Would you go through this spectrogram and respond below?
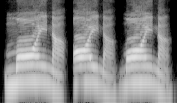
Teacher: অ এবং এ, এই দুইটা মিলে উচ্চারিত হয় অয়। এই দুটার সম্মিলিত উচ্চারণ হচ্ছে অয়। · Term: যৌগিক স্বরধ্বনি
